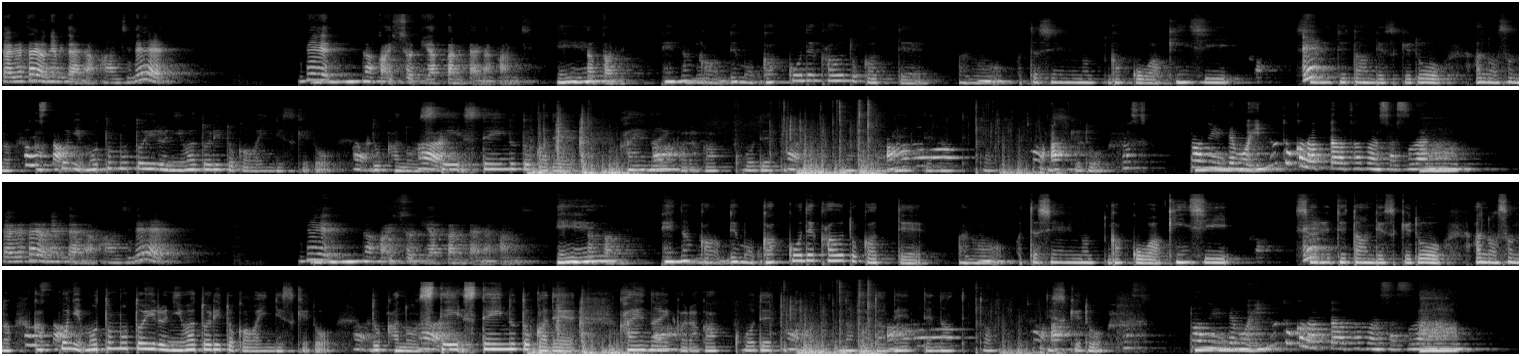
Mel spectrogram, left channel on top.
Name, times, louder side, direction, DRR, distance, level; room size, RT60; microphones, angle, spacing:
voice 1, 0.0-1.6 3.0-3.3 3.6-5.2 6.0-6.2 6.8-7.3 9.7-10.1 13.0-13.2 15.4-15.9 18.7-18.9 19.3-19.6 21.7-22.1 23.0-23.2 24.0-24.8 25.5-25.8 26.4-26.5 27.1-29.7, left 3 dB, 55° left, 0.7 m, -22 dB
voice 2, 3.1-3.6 4.1-4.3 5.5-6.2 6.6-9.2 9.6-10.0 10.3-12.3 12.9-18.5 18.8-24.7 25.0-25.2 25.6-26.5 27.1-27.8 29.3-29.7, right 5 dB, 75° right, 0.4 m, -21 dB
sound 1, 20.4-21.5 22.6-22.7 22.8-24.0 24.9-25.8, left 1 dB, 10° left, 0.4 m, -22 dB
8.9 x 3.0 x 5.6 m
head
